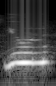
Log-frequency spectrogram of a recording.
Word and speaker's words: Jung: Us by Carl Yun um I heard it pronounced Yun Yung Jung which I know Jung is incorrect but it's ju n g and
